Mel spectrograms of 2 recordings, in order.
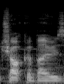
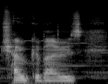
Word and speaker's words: chocobos: things weren't exactly spelt out to you and pronounced which is why half of the reason I call them choco bows instead of chocobos it's just something you have to sort of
